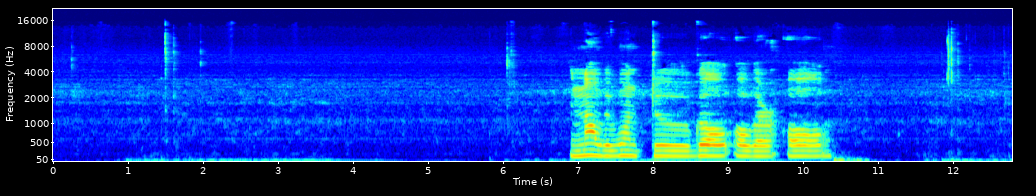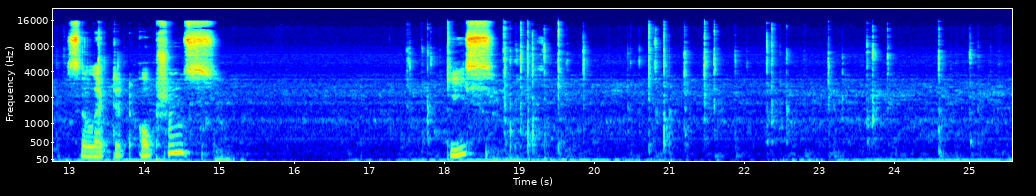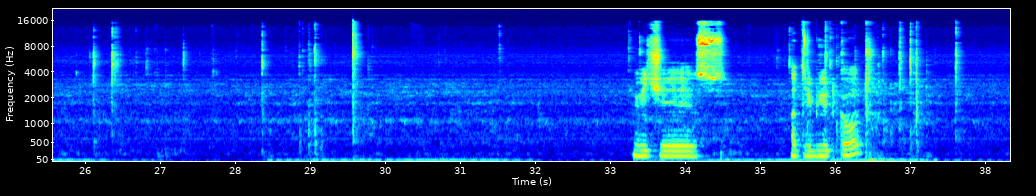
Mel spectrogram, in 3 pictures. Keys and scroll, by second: 1.4 Return, 11.9 super+c, 12.7 super+v, 13.3 super+., 13.8 ., 17.6 BackSpace, 18.0 super+Left, 18.7 shift+super+Left, 18.8-24.5 typing, 24.9 Return, 25.6 Right, 26.4 shift+super+x, 26.6 super+Left, 26.9 super+v, 27.4 super+Right, 28.3 super+., 28.5-29.5 typing, 35.1-37.0 typing.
